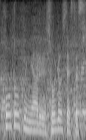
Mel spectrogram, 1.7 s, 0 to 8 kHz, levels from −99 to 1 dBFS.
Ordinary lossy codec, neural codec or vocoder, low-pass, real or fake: none; none; none; real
